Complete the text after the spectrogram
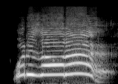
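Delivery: squeaky high, loud, incredulous yelp; mock shock. Host mocking the Gil clips in loud, high disbelief. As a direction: shriek it in fake disbelief.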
